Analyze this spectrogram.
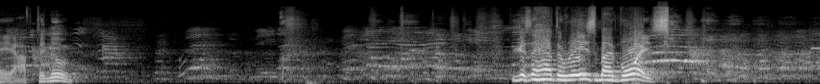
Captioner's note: laughs, audience laughs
